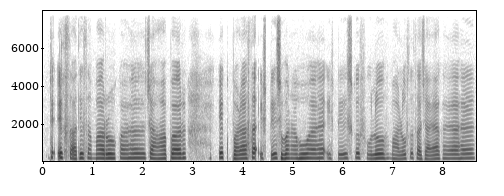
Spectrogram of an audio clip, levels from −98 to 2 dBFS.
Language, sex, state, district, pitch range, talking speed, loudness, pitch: Hindi, female, Uttar Pradesh, Varanasi, 215-230 Hz, 150 wpm, -31 LUFS, 225 Hz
